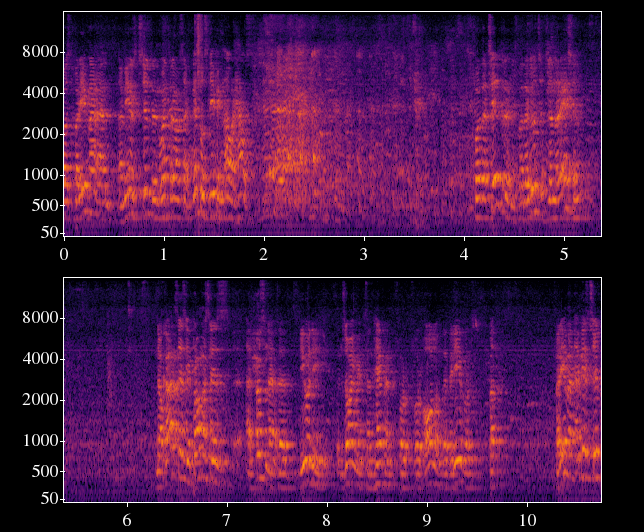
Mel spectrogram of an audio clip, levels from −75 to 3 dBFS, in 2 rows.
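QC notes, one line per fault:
throughout, wrong sample rate: the samples are being clocked out twice as fast as they were captured, with no conversion, which fits audio recorded at 16 kHz played back at 32 kHz. Everything runs at double speed and sits a full octave high, sounding hurried and chipmunk-like.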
